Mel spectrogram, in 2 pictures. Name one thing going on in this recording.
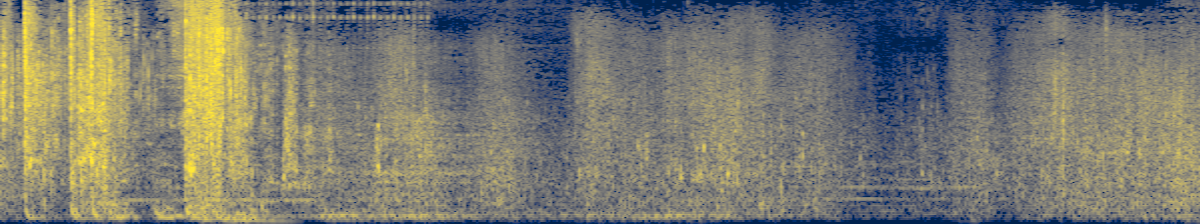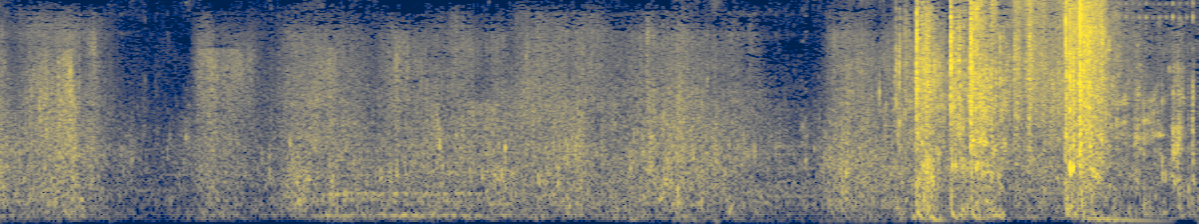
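Water splashes loudly as a creature thrashes at the surface.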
